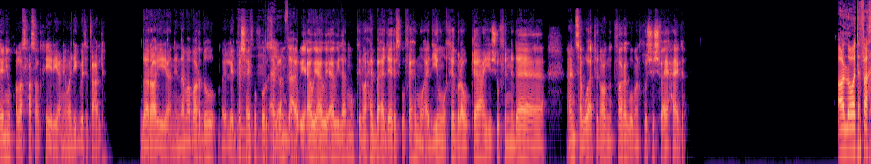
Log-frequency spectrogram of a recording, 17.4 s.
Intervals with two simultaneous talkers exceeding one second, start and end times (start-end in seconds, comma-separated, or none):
4.7-6.0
